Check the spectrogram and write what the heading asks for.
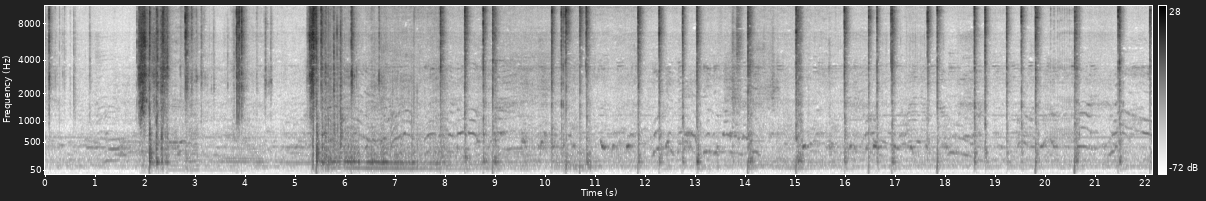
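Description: Two Beyblade spinning tops whirring in a plastic stadium and clacking against each other again and again, sharp clicks coming several times a second. They start with two loud bursts in the first six seconds, as the tops are launched.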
